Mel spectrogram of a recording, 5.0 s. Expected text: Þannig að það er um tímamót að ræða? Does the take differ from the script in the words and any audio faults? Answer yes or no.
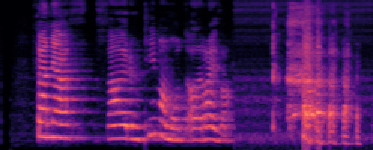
yes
